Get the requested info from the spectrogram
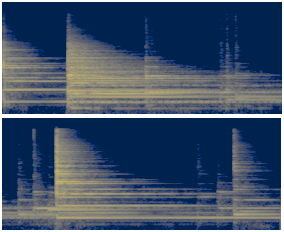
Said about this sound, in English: Okay, I'm gonna ring the bell. Just give me a second.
